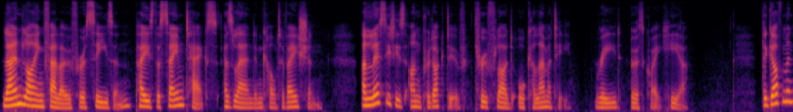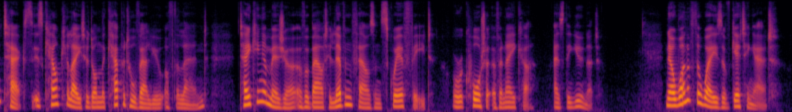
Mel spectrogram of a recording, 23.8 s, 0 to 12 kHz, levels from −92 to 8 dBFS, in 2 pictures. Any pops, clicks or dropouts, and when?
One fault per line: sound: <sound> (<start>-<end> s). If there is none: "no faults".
no faults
